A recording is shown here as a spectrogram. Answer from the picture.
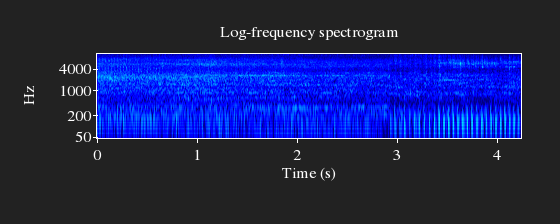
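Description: Small motorcycle and scooter engines passing on a road. A nearer engine's low, pulsing rumble comes in about three seconds in and grows slightly louder.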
